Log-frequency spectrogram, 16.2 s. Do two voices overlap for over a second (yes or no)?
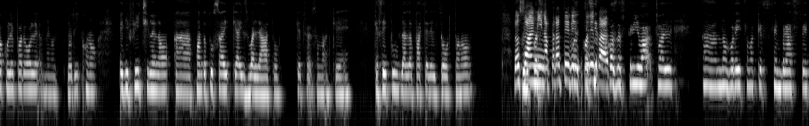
yes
